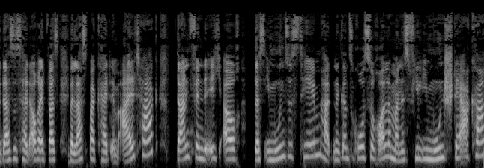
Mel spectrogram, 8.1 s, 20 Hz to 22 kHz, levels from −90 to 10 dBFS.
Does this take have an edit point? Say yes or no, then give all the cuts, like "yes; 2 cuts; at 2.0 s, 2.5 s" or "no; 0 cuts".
yes; 2 cuts; at 1.1 s, 5.7 s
